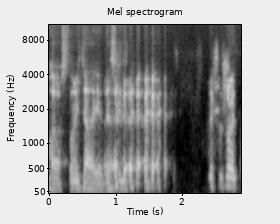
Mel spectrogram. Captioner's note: chuckles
